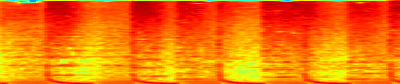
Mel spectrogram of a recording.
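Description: Hands-up techno dance track: a four-on-the-floor kick drum about twice a second, with a bass line between the kicks and hi-hats on top.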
